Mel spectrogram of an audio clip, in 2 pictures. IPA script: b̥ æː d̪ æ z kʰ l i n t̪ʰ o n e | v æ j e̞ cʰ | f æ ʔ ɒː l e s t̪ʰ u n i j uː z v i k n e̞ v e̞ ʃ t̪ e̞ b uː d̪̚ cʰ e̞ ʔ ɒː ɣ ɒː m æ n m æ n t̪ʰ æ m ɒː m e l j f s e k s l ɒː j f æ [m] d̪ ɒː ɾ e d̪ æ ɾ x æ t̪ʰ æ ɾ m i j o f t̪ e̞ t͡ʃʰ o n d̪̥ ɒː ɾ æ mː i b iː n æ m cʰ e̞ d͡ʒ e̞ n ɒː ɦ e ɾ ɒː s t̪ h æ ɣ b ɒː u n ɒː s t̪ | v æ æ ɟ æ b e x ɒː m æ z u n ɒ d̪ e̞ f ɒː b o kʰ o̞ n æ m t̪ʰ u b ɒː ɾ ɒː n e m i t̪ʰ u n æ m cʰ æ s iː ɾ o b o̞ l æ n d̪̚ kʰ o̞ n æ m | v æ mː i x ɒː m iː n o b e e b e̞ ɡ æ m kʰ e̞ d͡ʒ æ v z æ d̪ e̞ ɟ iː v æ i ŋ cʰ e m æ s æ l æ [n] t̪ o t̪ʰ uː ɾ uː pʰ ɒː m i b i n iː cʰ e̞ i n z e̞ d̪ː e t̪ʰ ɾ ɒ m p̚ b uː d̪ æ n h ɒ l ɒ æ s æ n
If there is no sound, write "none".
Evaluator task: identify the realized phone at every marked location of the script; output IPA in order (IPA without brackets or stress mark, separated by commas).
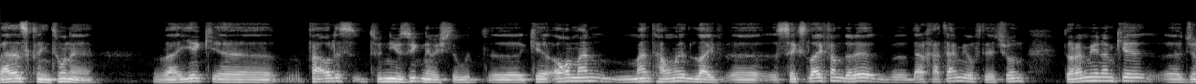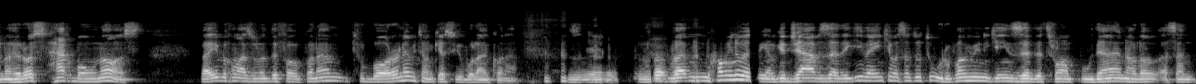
m, n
